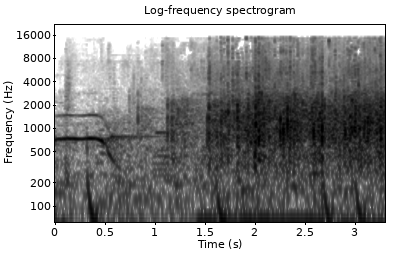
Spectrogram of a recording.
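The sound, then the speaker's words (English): An audience breaks into applause, a dense, steady wash of many hands clapping that swells up partway through and stays loud to the end, with a faint whistle-like tone fading out early on. “Don't clap for me.”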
